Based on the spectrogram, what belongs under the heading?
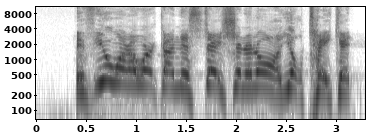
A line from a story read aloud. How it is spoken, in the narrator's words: Jake bellowed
